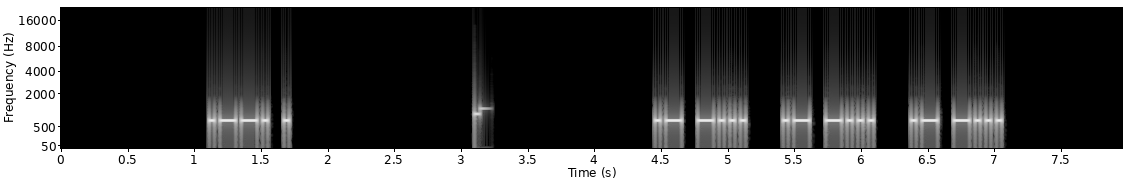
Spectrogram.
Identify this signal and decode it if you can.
Morse code, heard as a keyed tone, about 30 wpm, 700 Hz. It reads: PE AB AB AB
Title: Canadian Provinces and Territories - Repeated 3x - 30wpm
